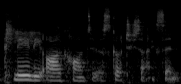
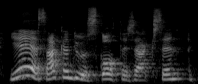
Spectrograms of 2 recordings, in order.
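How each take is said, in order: First: Said in the usual way. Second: Lightly faked Scottish accent, eager yes; bad Scottish accent. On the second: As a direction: attempt a Scottish accent and miss.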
